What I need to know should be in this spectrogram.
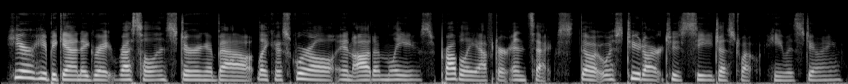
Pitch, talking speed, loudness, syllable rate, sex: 210 Hz, 210 wpm, -18 LUFS, 5.1 syllables/s, female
